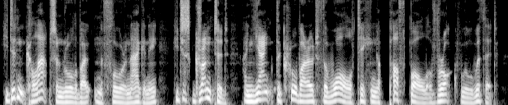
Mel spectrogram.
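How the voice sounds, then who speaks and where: A man's voice: mid-range voice, expressive, fairly quick, dry recording, clean studio sound. A Scottish man reading a scripted crime novel as its narrator. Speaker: author reading own audiobook.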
